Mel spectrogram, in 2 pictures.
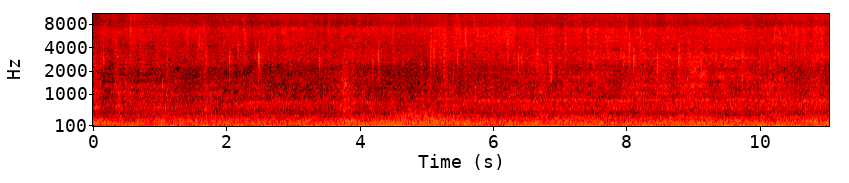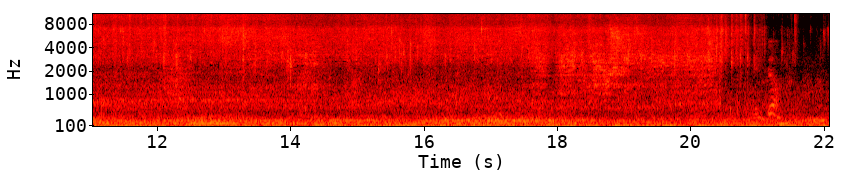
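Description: Water hisses steadily from a hose spraying onto a dog.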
